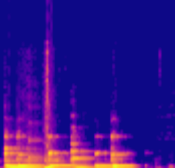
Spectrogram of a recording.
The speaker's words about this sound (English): Come on, we're live. Turn off your phone.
